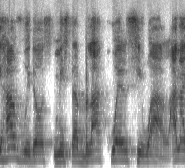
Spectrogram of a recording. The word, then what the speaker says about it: Siwale: Names are not necessarily pronounced the way they are spelled. Blackwell Siwale, not Siwale. Yes. That's why when the class captain said Siwale, I said, no, that's not the name of the lecturer.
